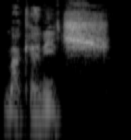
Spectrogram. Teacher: we have the accent on the end there because of the consonant cluster because of the two consonant sounds t on the last syllable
